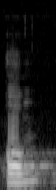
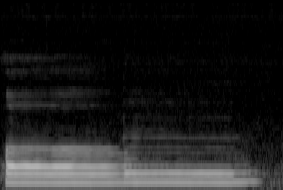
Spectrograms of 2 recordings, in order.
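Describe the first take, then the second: First: The word is said briefly and clipped. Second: The word is stretched out and held long. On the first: "the mantra can become short" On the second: "it can become elongated"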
